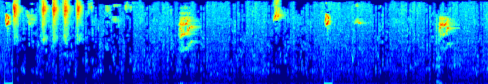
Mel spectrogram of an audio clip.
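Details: Rusty-collared seedeater giving peeping calls to attract a female, heard alongside blue-black grassquit: a fast burst of five sharp, very high clicking chips, then scattered single high chirps and buzzy notes over faint hiss.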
